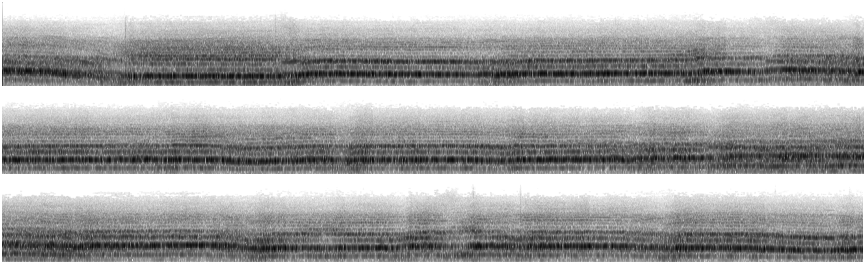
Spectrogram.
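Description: A large group of men chanting a Kashmiri marsiya (mourning elegy) in unison, in long held notes that slowly rise and fall without a break.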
